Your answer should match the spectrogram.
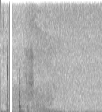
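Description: Camera handling noise: a low rumble with a few soft knocks, broken by a momentary dropout near the start.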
